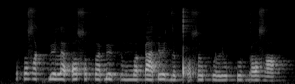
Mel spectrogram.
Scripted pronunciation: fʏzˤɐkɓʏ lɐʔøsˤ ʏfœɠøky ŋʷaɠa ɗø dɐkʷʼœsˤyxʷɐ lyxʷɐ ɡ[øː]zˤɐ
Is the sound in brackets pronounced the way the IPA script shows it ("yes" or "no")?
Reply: no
